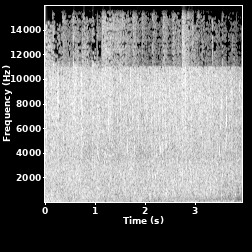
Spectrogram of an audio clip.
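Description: A dense, steady roar of heavy rain with hail pours down without a break in Tlalnepantla, State of Mexico, with a deep rumbling undertone like thunder. The sound is loud, and no voices are heard.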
